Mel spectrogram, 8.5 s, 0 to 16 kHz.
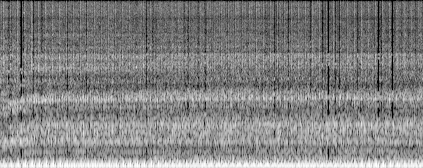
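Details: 1999 Ford F-350 7.3 Powerstroke diesel, cold start at about 25°F with new MBRP 5-inch turbo-back exhaust: deep, steady idle with even clatter, no misses; normal diesel idle.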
